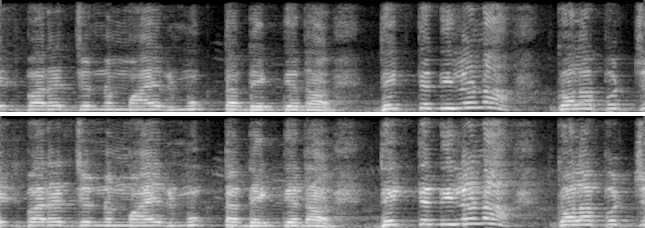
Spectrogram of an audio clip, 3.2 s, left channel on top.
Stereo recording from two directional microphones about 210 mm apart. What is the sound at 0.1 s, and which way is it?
Speech, 35° right (ahead or behind).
